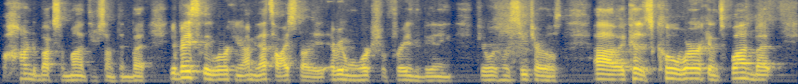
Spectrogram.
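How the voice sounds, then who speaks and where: A man's voice: mid-range voice, very fast, darkish tone. A man in his forties, a sea turtle researcher from Baja California, Mexico, talking casually with many restarts and self-corrections. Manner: rambling, many restarts, conversational. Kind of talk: casual talk and Q&A.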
